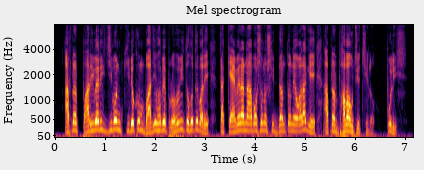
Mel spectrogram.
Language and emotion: Bengali, angry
